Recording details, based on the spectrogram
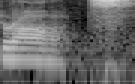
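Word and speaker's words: Roatz: And it's pronounced Ross.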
